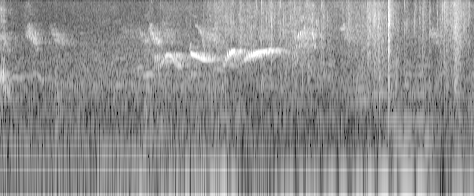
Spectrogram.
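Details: Many bees forage for days on a flowering ceanothus (California lilac) shrub in a garden, making a steady low buzzing hum, with a brief whistled bird note partway through.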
